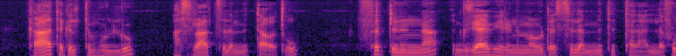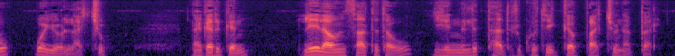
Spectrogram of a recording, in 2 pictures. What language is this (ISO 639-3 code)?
amh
